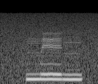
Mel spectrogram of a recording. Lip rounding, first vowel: unrounded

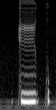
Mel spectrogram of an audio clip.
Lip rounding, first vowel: unrounded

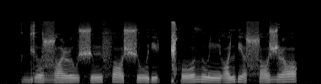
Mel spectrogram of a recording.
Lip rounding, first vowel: rounded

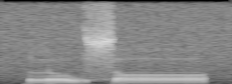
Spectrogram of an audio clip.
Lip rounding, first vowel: rounded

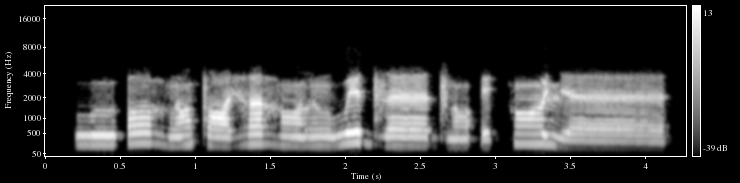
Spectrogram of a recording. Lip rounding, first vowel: rounded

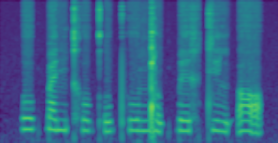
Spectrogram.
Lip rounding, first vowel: rounded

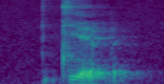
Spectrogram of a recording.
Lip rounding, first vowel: unrounded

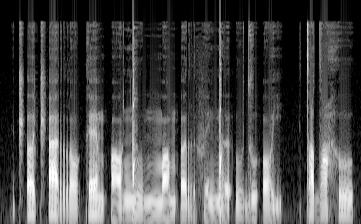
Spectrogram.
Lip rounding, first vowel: unrounded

